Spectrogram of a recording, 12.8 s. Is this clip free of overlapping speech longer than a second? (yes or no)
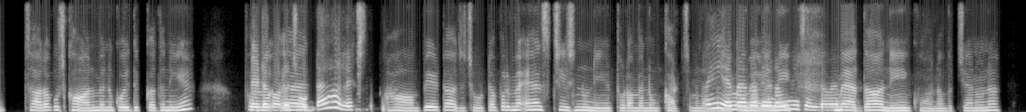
no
